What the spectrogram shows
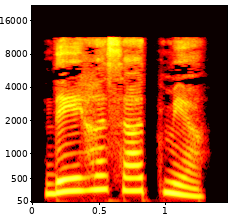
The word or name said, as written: ದೇಹಸಾತ್ಮ್ಯ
